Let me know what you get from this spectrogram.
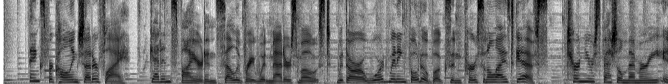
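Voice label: Telephony, female voice actor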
